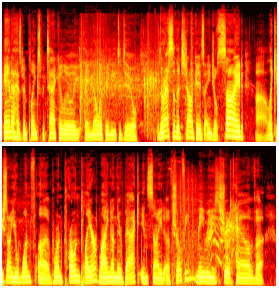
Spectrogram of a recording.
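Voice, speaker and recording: With an American accent, a man speaks at a moderate pace and medium pitch with ordinary pitch variation over noticeable background noise. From US South. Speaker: esports caster. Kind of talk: live commentary. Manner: animated.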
